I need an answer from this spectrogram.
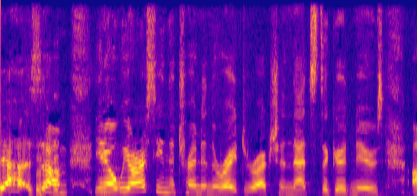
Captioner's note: laughter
